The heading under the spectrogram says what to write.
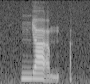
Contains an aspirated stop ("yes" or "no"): no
